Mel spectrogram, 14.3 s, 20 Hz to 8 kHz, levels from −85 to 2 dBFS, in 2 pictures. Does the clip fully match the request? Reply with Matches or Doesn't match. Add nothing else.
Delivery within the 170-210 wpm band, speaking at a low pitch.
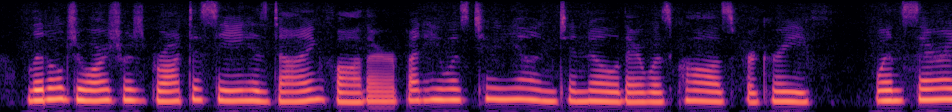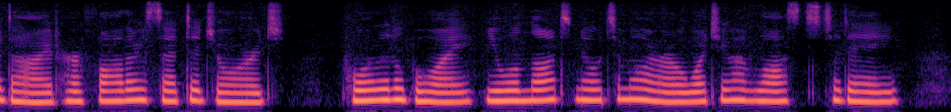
Doesn't match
